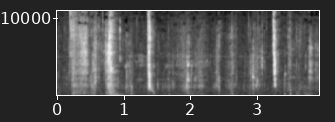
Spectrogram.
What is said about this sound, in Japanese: 例によって咀嚼音がしますのでご注意ください。ではいただきます。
